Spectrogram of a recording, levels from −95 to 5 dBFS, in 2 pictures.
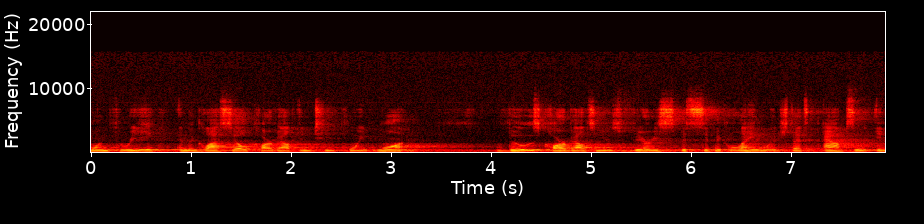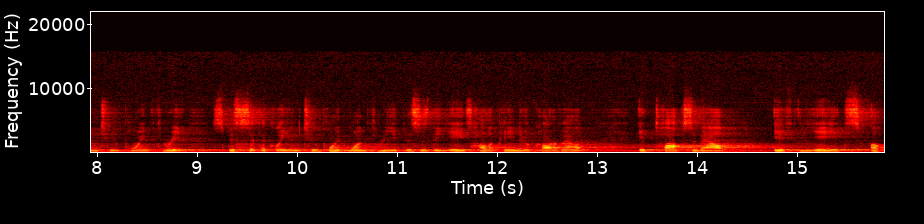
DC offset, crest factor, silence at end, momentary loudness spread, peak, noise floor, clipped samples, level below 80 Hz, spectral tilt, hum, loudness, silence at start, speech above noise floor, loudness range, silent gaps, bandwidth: under 0.1%; 22 dB; 0 s; 10 LU; -14 dBFS; -59 dBFS; under 0.1%; -76 dBFS; -5.5 dB/octave; none; -36 LUFS; 0 s; 24 dB; 4 LU; none; 16 kHz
